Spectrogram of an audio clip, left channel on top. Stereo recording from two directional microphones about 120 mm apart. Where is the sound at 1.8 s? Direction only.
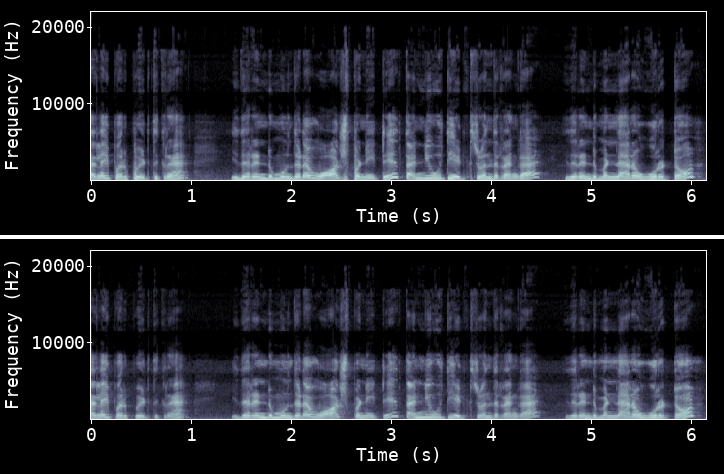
55° left (ahead or behind).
